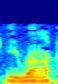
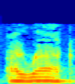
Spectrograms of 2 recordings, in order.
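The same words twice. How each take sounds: First: "Iraq" said as ee-ROCK; alternative pronunciation. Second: "Iraq" said as eye-RACK; first pronunciation. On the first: Preacher offering the other way to say "Iraq", ee-ROCK. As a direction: say "Iraq" with an ee start and rock ending. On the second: Preacher offering one way to say "Iraq", eye-RACK. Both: Shown as a demonstration. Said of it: "whichever way you want to say it".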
